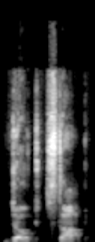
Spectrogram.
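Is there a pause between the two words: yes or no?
yes. There is a pause between the words.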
